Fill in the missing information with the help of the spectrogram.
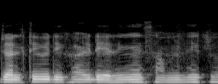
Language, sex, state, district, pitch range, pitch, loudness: Hindi, male, Madhya Pradesh, Umaria, 110-115 Hz, 110 Hz, -18 LUFS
